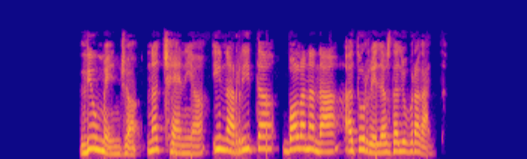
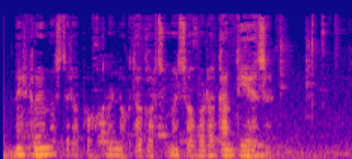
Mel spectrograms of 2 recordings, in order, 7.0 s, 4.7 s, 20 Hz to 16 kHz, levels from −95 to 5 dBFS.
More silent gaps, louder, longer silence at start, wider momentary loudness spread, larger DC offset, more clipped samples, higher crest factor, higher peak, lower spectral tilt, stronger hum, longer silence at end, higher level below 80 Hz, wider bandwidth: neither; first, -15 LUFS vs -28 LUFS; first, 1.05 s vs 0.05 s; second, 6 LU vs 17 LU; neither; neither; about the same, 16 dB vs 20 dB; first, -2 dBFS vs -10 dBFS; about the same, -5.5 dB/octave vs -5 dB/octave; neither; first, 1.3 s vs 0.05 s; second, -54 dBFS vs -48 dBFS; second, 7.6 kHz vs 11.5 kHz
